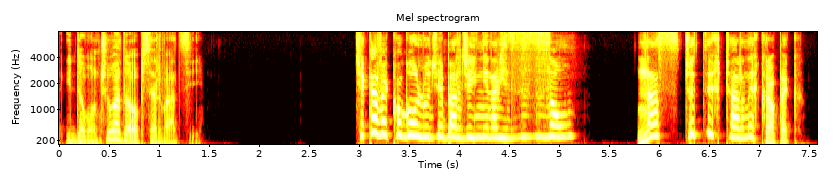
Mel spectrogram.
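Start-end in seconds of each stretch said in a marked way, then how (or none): 3.0-7.4 squeaky-high fly with stretched z sounds; very high voice, buzz on every z. Acted. Fly wonders aloud to the mouse, buzzing high. Fly character joins the watch.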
